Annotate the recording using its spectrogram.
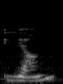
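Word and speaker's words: Jung: Psychology by Carl Young we do pronounce his name Carl Young and just like with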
